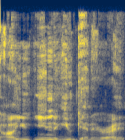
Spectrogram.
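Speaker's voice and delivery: teasing, jokey drawl. Retelling how he said it, as if joking: imitating a joking tone. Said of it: "he said it like he was joking".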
